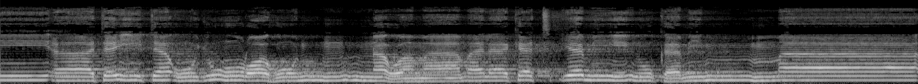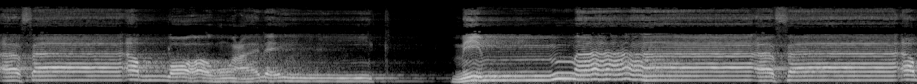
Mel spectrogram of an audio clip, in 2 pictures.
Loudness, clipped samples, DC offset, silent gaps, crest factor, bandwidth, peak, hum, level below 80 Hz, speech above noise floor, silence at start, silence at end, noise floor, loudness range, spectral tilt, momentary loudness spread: -19 LUFS; under 0.1%; under 0.1%; none; 16 dB; 15.5 kHz; -4 dBFS; none; -60 dBFS; 27 dB; 0 s; 0 s; -46 dBFS; 3 LU; -5.5 dB/octave; 5 LU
